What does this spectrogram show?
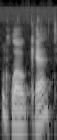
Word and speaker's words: Cloquet: Cloquet? Cloquet. Cloquet. Cloquet. CLOQUET is Cloquet, Chad. like croquet. Yeah, like croquet, but cloquet.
